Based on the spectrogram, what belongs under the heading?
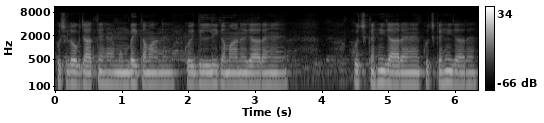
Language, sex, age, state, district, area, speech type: Urdu, male, 30-45, Bihar, Khagaria, rural, spontaneous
